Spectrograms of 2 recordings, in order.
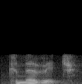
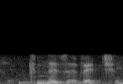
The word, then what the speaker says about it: Knezevich: So as the Neura representative, I wrote to Dragana, I will have Dragana Knevich, I think it is pronounced it, Knezevich, thank you very much,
